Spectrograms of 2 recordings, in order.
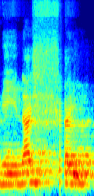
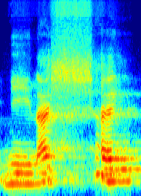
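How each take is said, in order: First: The sh sound is said thick and heavy. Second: The sh sound is said thin and light. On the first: The speaker calls it wrong. "jangan minasyai" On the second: The speaker calls it right. "tapi minasyai, tipis"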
